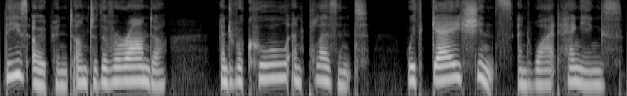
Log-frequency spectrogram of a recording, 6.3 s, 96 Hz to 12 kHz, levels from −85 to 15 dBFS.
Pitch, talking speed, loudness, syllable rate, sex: 200 Hz, 165 wpm, -20 LUFS, 5.1 syllables/s, female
